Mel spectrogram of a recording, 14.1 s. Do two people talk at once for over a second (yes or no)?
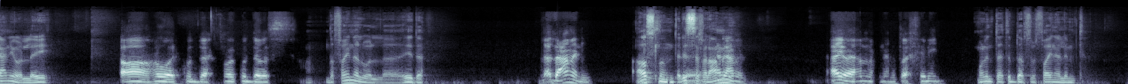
yes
